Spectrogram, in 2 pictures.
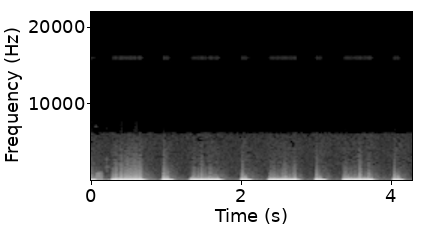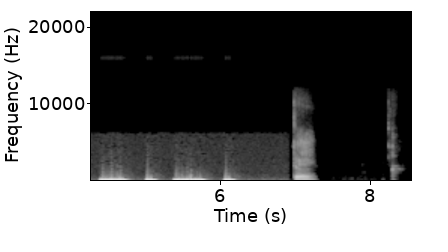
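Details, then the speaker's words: Pandiastolic murmur added to a heart beating 60 times per minute, in a teaching sequence of early, mid, late and pandiastolic murmurs. "listen now to a heart beating 60 times per minute then a murmur will be added in the diastolic period early mid late and pan diastolic"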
